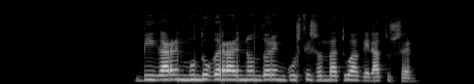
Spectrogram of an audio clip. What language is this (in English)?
Basque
